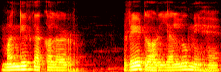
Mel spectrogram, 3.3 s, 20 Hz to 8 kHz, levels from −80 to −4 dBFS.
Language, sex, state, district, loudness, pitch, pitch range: Hindi, male, Sikkim, Gangtok, -15 LUFS, 115 Hz, 110-130 Hz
